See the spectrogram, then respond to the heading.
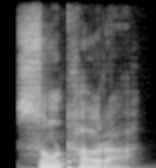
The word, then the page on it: सोंठौरा: سونتھورا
